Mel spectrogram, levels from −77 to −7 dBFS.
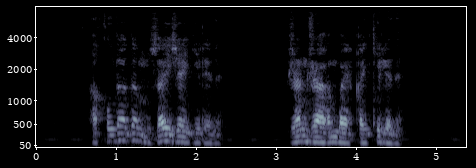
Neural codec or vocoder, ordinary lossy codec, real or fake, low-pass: none; MP3, 32 kbps; real; 7.2 kHz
